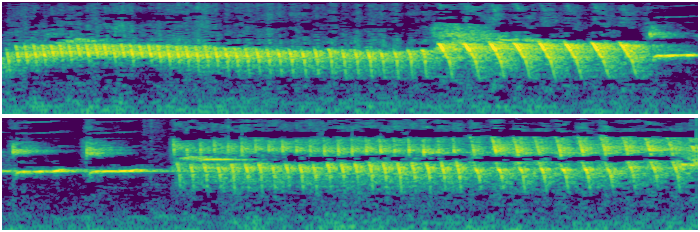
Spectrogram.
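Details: Singing yellow canary: a steady rolling trill, a fast run of repeated notes, clear whistles, then a long high buzzy roll to the end.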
